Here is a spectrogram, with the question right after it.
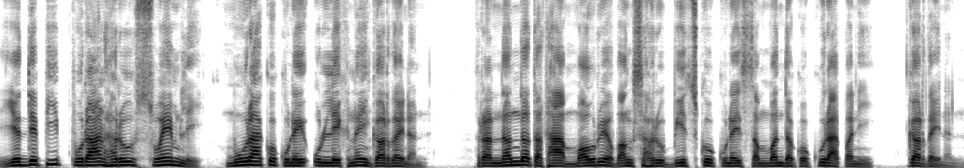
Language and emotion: Nepali, neutral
